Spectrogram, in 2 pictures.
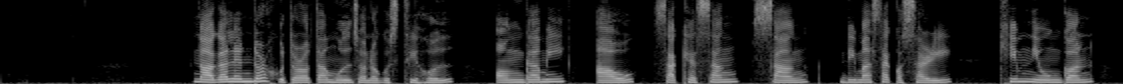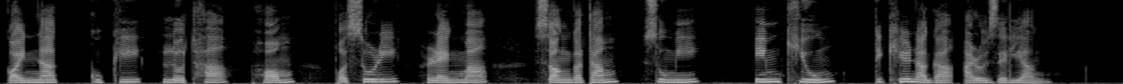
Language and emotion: Assamese, neutral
